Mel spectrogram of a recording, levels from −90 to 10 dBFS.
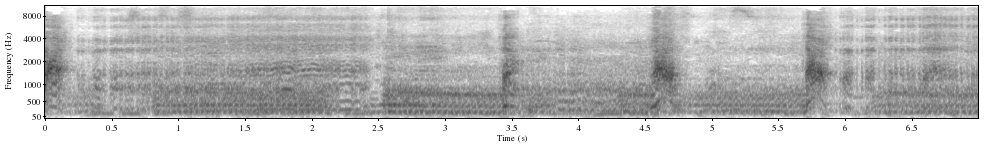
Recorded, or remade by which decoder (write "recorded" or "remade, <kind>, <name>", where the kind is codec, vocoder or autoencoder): recorded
